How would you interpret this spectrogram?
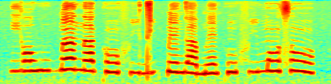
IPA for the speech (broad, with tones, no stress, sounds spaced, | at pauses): j ɔ˧ w u˧ ɡ͡b ã˦ n a˧ k ɔ̃˨ f i˨ d i˨˦ k͡p ɛ̃˧ ɡ a˨ b ɛ̃˨ k ũ˧ f i˧ m ɔ̃˦ s ɔ̃˦˨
